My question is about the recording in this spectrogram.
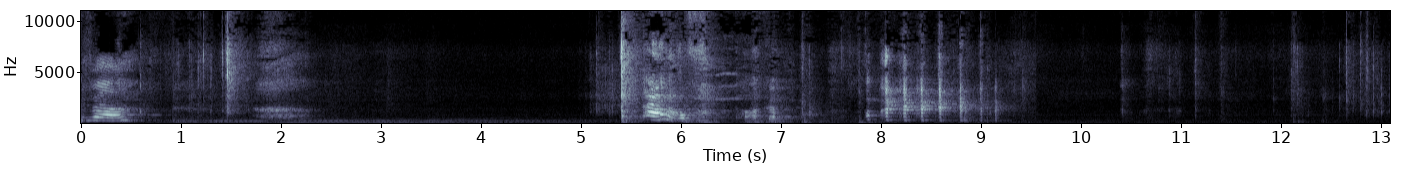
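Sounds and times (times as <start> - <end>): child giggling: 7.8 - 9.3.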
